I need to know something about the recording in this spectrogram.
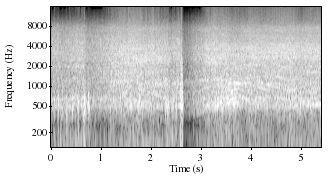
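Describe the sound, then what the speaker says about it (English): A loud, close Kia Stinger GT twin-turbo V6 engine revving hard, a sustained roar with a brief dip and surge midway, filling the whole stretch. "Now that we've heard how the engine sounds"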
